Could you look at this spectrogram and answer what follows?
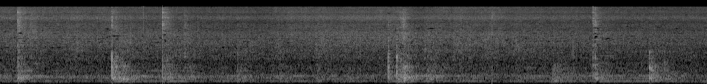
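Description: Onion and tomato with turmeric and salt frying in a pan, a soft continuous sizzle with occasional spatula taps and scrapes at irregular intervals, close and without talk.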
